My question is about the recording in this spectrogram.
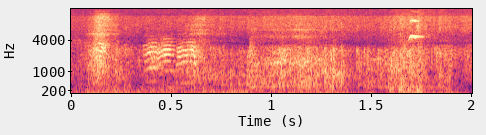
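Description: Near silence, with a few faint, short high chirps from small birds about half a second in and a single tiny peep near the end.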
